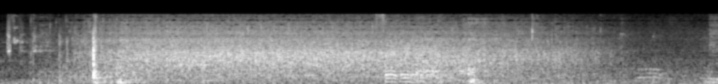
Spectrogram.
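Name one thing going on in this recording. A crowd applauds and cheers loudly.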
